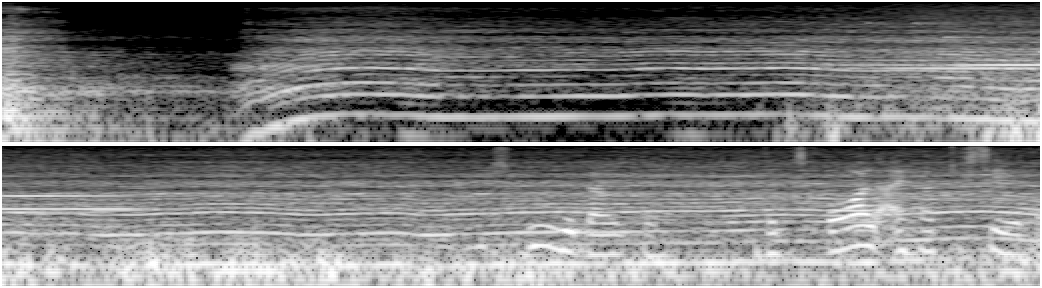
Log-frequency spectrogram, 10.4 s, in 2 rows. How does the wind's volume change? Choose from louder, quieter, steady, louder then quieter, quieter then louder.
quieter.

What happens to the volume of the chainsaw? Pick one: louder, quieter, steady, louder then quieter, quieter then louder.
louder.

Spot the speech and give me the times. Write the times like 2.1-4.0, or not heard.
7.5-10.3.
